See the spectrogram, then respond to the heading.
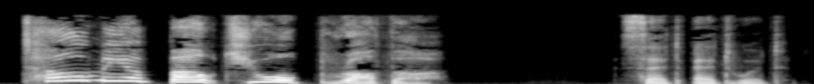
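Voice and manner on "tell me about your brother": put-on high young prince, asking; a young king leaning in to hear more; curious boy king. A narrator's reading. Edward asks Miles about Hugh, high and curious.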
